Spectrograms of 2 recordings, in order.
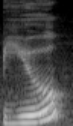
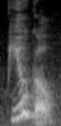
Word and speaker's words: bugle: Bugle. Bugle. Boys and girls, remember, when we see an E at the end of a word, it is silent. So that's why my word says bugle.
